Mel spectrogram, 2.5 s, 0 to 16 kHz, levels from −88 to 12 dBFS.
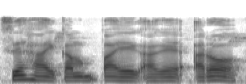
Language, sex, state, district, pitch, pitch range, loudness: Chakma, male, Tripura, Unakoti, 120 Hz, 115-125 Hz, -17 LUFS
